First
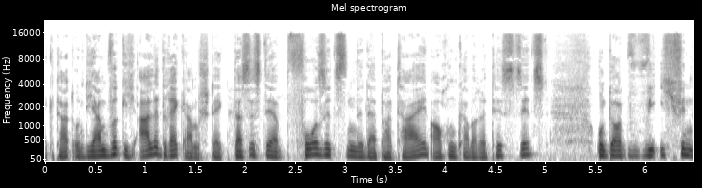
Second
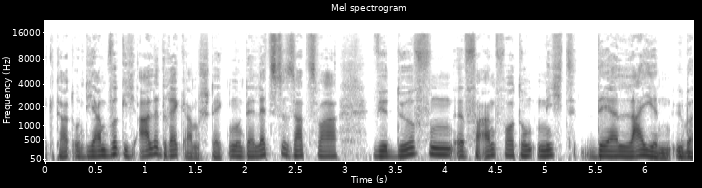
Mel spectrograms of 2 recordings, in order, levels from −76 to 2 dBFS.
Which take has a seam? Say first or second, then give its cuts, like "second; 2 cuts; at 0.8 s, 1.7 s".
first; 2 cuts; at 1.8 s, 3.8 s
